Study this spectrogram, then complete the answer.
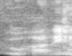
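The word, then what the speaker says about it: Uhaa Nation: Uh I think it's UHA Nation. Uh Nation is how you say it.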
